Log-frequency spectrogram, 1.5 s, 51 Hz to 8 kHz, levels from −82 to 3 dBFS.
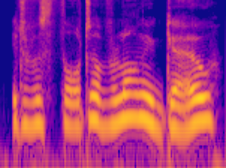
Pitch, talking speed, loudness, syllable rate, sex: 195 Hz, 240 wpm, -16 LUFS, 5.4 syllables/s, female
